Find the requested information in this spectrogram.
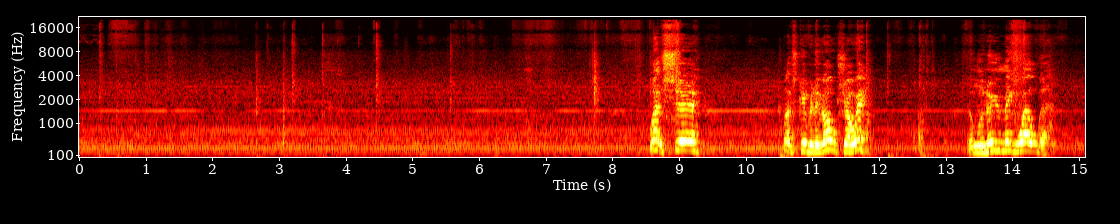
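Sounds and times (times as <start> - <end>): welder electrical hum: 0.0 - 15.0.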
